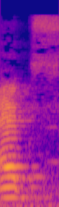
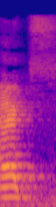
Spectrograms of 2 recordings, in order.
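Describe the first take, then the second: No difference in how they are said.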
